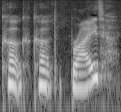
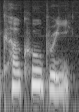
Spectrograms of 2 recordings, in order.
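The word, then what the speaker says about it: Kirkcudbright: whole time apologies apologies it's not kirk curt bright it is actually kakubri who can tell but anyway i am going on a holiday to kakubri i'm very excited to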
